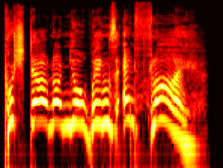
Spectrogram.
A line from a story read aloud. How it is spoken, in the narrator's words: Rereroa shouting in her ear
